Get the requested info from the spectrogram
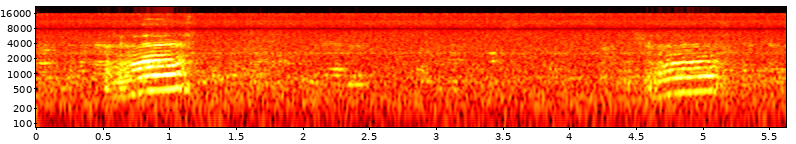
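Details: A hungry Ragdoll cat begs for food with sweet, pleading cries. Two drawn-out, wavering meows sound about four seconds apart against a quiet, steady hiss.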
